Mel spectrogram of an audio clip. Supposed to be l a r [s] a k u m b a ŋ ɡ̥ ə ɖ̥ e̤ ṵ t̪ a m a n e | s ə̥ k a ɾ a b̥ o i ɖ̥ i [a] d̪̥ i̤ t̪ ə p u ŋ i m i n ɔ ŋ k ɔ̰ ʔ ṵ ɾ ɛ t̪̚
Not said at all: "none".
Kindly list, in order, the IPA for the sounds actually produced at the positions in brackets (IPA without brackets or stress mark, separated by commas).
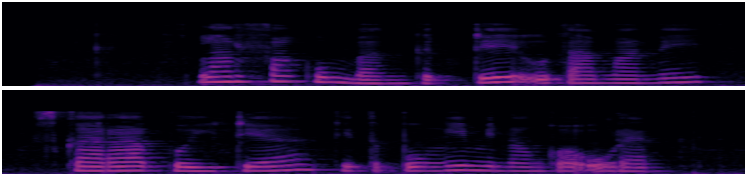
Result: f, a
